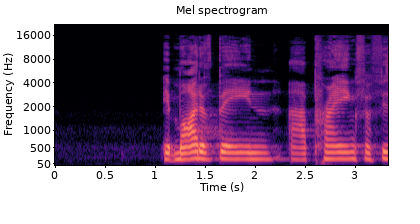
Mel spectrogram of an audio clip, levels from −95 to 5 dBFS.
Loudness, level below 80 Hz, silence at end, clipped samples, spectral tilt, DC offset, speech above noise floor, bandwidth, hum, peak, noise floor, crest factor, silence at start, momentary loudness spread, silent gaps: -24 LUFS; -72 dBFS; 0 s; under 0.1%; -5.5 dB/octave; under 0.1%; 50 dB; 16.5 kHz; none; -4 dBFS; -73 dBFS; 20 dB; 1.1 s; 14 LU; none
